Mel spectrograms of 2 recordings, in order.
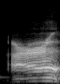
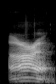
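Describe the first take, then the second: First: आ as a plain alif without the throat; plain आ, no ain; wrong way. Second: आ voiced from the middle of the throat as ain; आ with throaty ain sound; correct way. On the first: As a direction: show the wrong आ. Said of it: "आ नहीं". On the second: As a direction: squeeze आ from mid-throat. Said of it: "हलक के दरमियान से". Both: Shown as a demonstration.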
